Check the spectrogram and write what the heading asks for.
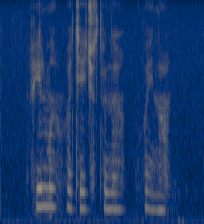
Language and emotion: Russian, sad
